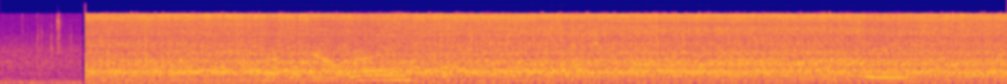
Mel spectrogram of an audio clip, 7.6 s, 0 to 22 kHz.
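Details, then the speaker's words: 1999 Ford F-150 5.4L V8 at idle with AC on: harsh, steady grinding roar from a failed AC compressor clutch pulley bearing, clutch and pulley visibly wobbling, serpentine belt and tensioner wobbling, intermittent AC cooling. "see now you can definitely hear the bearing you can see that the clut is wobbling around you see the fully wobbling around"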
